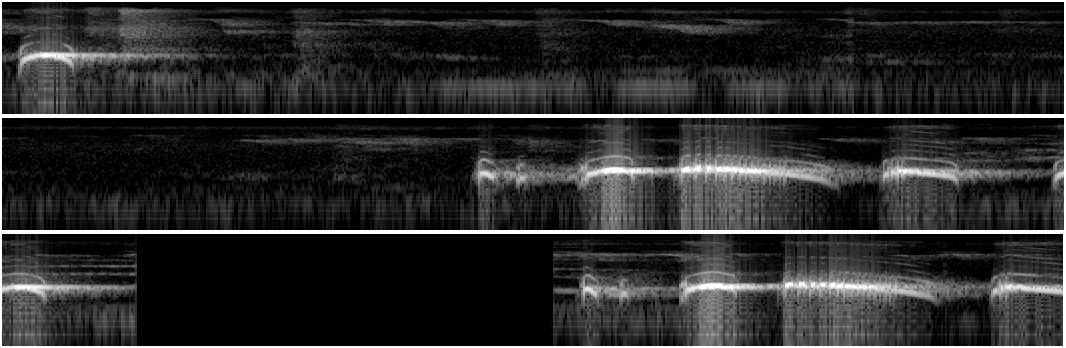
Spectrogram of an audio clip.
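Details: Spotted dove in full voice, used to lure other doves into calling: a closing coo, a pause of about five seconds, a whole cooing phrase ending in separate falling notes, then another phrase begins after a similar gap.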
